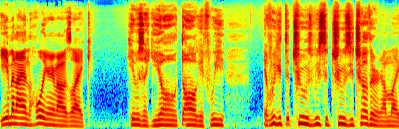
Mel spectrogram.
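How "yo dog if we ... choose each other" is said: different voice, done casually. Retelling a talk in the holding room: impression of Eam. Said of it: "that's my E M impression".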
